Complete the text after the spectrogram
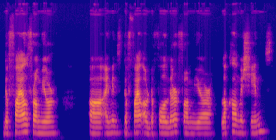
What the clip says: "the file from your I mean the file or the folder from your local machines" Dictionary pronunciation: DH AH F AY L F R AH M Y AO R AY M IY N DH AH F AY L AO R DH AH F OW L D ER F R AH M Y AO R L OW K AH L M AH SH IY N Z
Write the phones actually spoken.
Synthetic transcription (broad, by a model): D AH F AY L F R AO M Y AO R AY M IY N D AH F AY L AO R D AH F OW L D ER F R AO M Y AO R L OW K AH L M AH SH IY N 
